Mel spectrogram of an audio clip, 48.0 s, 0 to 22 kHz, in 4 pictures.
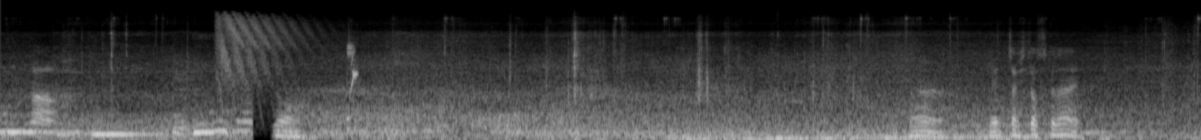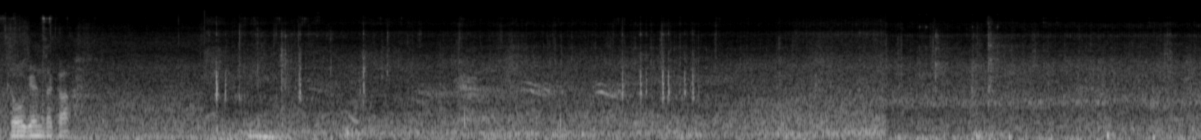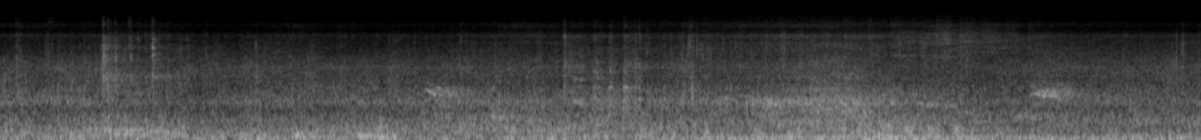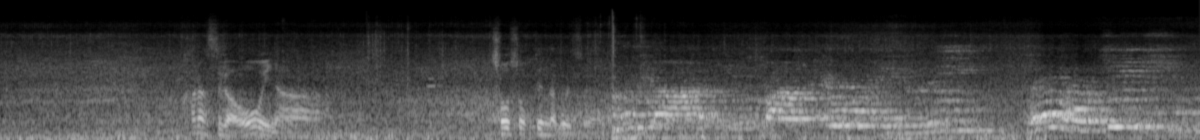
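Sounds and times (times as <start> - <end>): street traffic: 0.0 - 48.0
wind buffeting microphone: 14.0 - 33.4, 42.0 - 48.0.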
